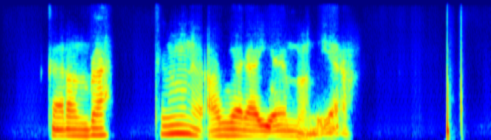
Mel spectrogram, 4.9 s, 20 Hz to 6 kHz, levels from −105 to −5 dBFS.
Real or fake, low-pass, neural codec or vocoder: fake; 5.4 kHz; codec, 16 kHz, 1 kbps, X-Codec, HuBERT features, trained on general audio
